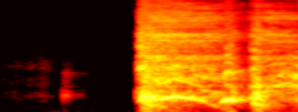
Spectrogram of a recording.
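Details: Single adult cough with a short follow-on burst, sharp onset, noisy airflow, fairly loud, from a congested speaker getting stuffed up during a live stream.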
